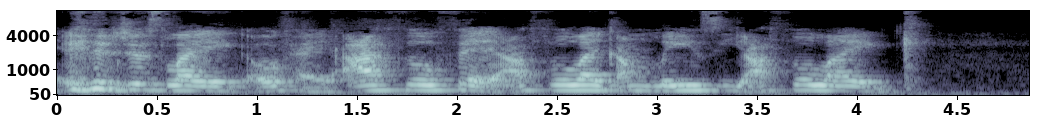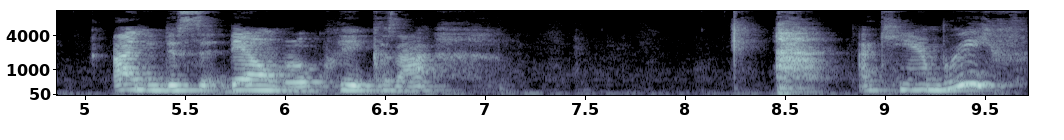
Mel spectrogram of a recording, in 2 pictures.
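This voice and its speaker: Recorded from a distance in a room with roomy echo, a woman vlogger with a medium-pitched voice gives casual advice. She's chatty and repeats phrases for emphasis.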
